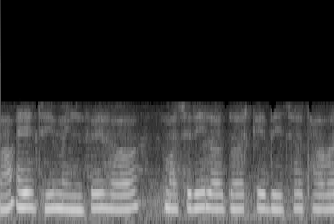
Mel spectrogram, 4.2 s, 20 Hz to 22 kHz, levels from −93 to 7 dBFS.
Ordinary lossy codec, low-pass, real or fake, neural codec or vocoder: AAC, 16 kbps; 7.2 kHz; real; none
